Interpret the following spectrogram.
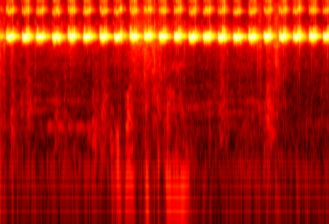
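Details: Large cricket found during a night cricket hunt in Indonesia, chirping loudly in a steady series of short, shrill, high pulses, about four per second, with men talking quietly underneath.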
